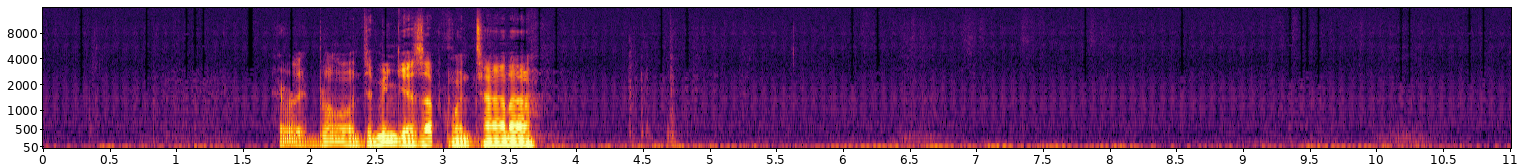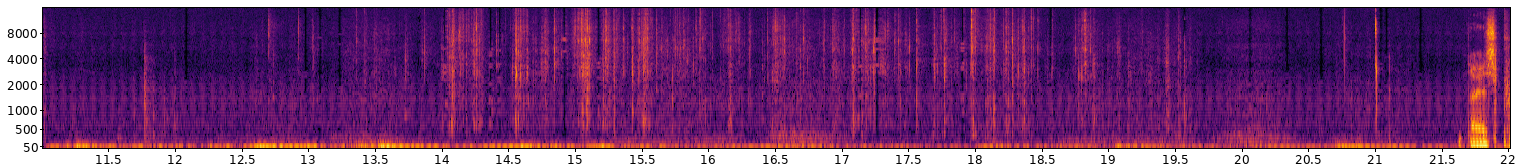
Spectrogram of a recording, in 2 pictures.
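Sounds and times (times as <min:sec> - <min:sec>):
cards rustling: 0:12.6 - 0:19.7
plastic wrapper crinkling and tearing: 0:12.7 - 0:19.7.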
